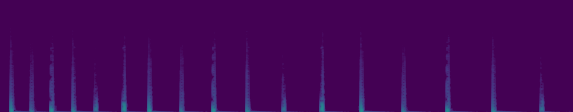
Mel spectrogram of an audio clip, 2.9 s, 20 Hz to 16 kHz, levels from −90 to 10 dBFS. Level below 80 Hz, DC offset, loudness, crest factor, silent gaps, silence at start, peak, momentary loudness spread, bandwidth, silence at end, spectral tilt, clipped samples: -60 dBFS; under 0.1%; -60 LUFS; 22 dB; none; 0.05 s; -34 dBFS; 9 LU; 11 kHz; 0.3 s; -7.5 dB/octave; under 0.1%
